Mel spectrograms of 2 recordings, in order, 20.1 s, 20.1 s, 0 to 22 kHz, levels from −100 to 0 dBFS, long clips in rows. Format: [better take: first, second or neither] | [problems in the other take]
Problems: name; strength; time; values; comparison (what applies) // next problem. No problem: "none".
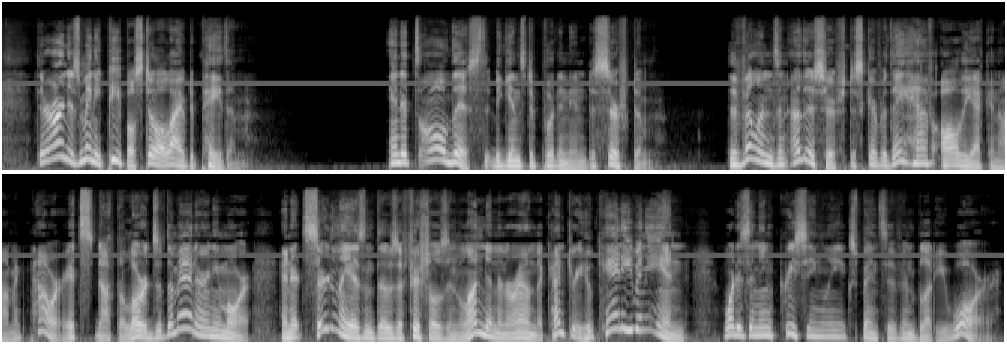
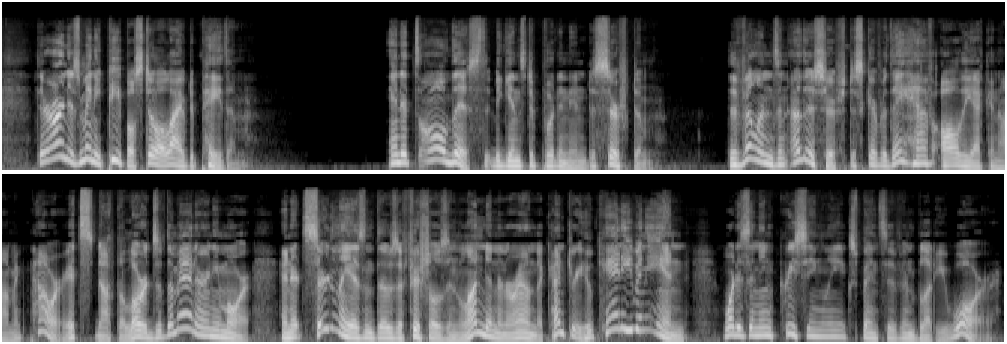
second | high-pitched whine; faint; throughout; 3 kHz, 30 dB below the speech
